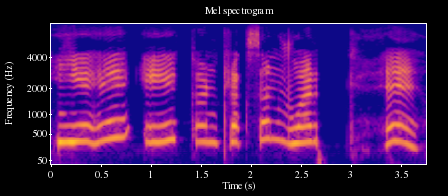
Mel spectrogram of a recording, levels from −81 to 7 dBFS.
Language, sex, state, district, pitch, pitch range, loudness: Hindi, female, Madhya Pradesh, Bhopal, 350 Hz, 345-380 Hz, -16 LUFS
